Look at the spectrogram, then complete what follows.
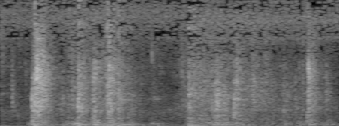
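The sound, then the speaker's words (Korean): A door is opened with a sharp clunk followed by rattling, and a second bump about a second later, fairly loud with no voices. “원씨가 문도 열어놓고”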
